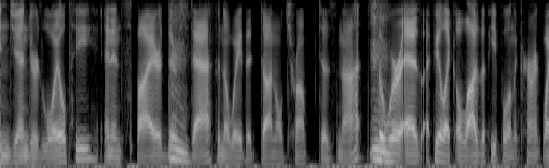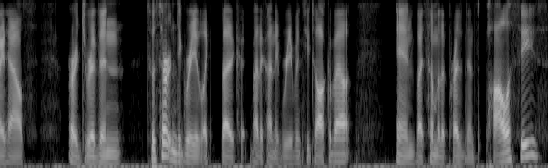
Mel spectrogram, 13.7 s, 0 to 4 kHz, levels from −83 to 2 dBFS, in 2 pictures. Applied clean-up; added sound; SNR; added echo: none; none; none; none.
